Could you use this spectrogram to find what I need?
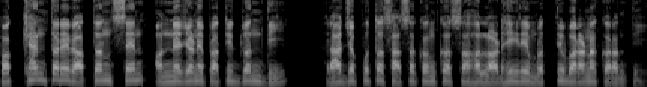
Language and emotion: Odia, neutral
